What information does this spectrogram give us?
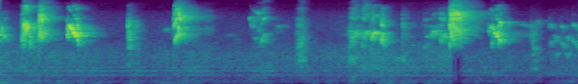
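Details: Pet budgie chirping indoors in a room, giving sharp, harsh, squawky notes and short chattering phrases spaced irregularly, with a loud scratchy burst near the end.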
